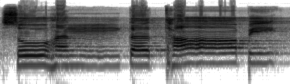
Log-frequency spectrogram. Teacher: वो ह के ऊपर जो बिंदी उसके बाद न का उच्चारण करेंगे क्यों न का क्योंकि आगे जो है त अक्षर आया है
